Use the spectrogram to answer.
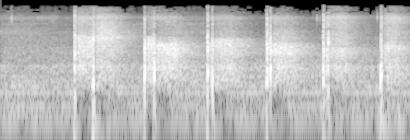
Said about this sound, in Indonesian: kenapa tepuk tangan siapa yang ulang tahun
